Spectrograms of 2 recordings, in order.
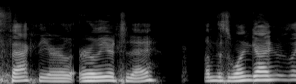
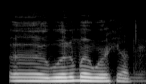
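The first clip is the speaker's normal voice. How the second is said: put-on deliberately obnoxious voice; 3 dB louder than usual. A streamer acting out their past self on stream, in an obnoxious put-on voice. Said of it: "I don't know why I did that voice".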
